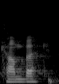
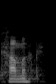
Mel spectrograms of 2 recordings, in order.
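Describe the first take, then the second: First: The name is said with a clear b sound. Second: The name is said without any b sound. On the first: This is how an outsider would guess it. The speaker calls it wrong. "there's a place that I would pronounce as Kirk Cambeck" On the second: This is how the place is actually called. The speaker calls it right. "It's called Cammock"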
